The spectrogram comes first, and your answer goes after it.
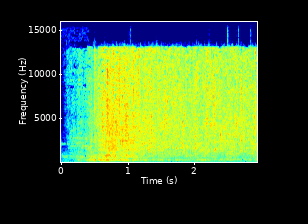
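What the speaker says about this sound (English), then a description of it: "Then all of a sudden, the toilet in that stall flushed." A toilet in a school restroom stall flushes, a loud close rush of water that surges within the first second and then settles into a steady draining hiss, with no voices.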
